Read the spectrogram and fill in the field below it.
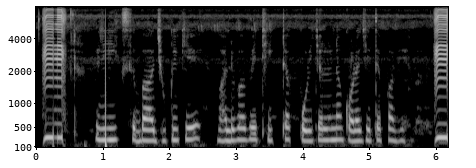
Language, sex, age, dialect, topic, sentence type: Bengali, female, 18-24, Northern/Varendri, agriculture, statement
